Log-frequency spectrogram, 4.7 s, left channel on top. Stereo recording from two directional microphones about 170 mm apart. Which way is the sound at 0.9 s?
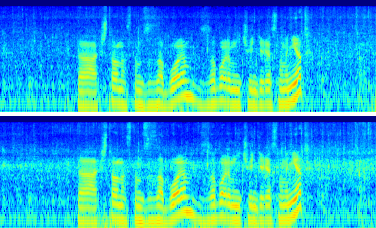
Centre (ahead or behind).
